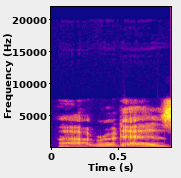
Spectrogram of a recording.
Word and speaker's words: Rodez: Rodez, I believe is how it's pronounced.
